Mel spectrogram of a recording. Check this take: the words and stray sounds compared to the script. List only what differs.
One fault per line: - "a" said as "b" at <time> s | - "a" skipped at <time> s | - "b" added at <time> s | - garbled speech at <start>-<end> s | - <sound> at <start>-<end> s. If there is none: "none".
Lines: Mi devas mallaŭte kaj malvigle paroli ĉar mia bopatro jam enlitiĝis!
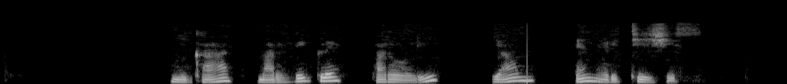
- "devas mallaŭte" skipped at 1.8 s
- "ĉar mia bopatro" skipped at 4.3 s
